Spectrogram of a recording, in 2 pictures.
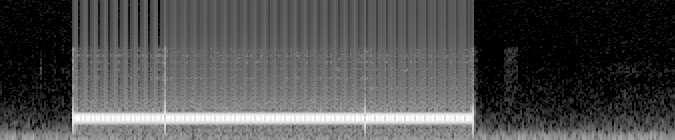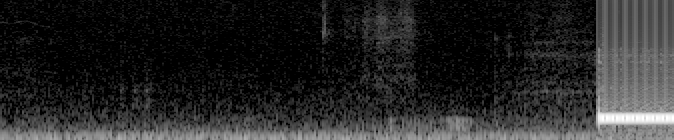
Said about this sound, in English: Who you calling? Let's find out. It's ringing. Ringing.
